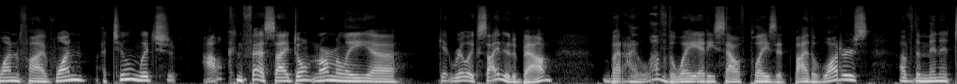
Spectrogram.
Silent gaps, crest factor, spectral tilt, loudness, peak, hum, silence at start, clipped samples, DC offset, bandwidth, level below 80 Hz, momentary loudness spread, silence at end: none; 14 dB; -7 dB/octave; -19 LUFS; -4 dBFS; none; 0 s; under 0.1%; under 0.1%; 16 kHz; -42 dBFS; 11 LU; 0.05 s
